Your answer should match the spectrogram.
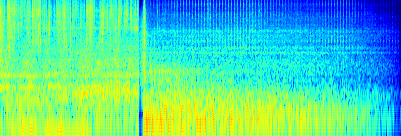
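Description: Champagne pouring from a bottle and splashing onto a car's hood. About three seconds in it cuts off sharply, and bass-heavy music takes over, fading out to silence by the end.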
